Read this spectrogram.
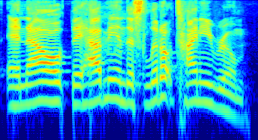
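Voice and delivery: ordinary delivery

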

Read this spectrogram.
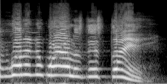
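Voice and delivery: high, loud startled question; alarmed cry. Retold or imitated. Dreamer facing an unknown thing, high and loud.

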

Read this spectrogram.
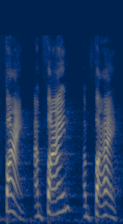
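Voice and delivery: loud, slow, forced "fine, I'm fine"; loud insistence. Retold or imitated. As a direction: insist too hard that you're fine. Grieving family insisting they're fine.

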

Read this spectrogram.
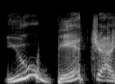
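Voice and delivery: put-on slow, drawn-out Minnesota accent; hammy Minnesota accent, a bit slow. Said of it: "Minnesota accent".

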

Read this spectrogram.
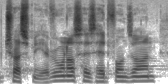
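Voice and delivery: ordinary talk

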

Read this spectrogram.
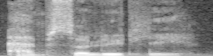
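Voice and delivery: put-on low, quiet South African accent; deadpan South African "absolutely". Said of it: "with the South African accent".

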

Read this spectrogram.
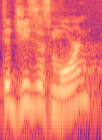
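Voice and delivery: ordinary talk

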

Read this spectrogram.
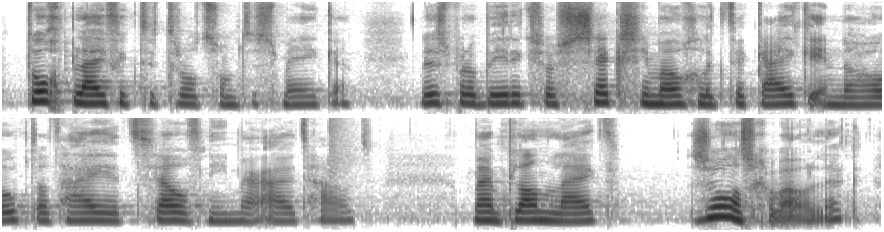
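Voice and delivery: ordinary delivery

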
